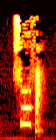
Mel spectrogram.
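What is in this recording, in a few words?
"说法", Mandarin Chinese; chinese-flashcards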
